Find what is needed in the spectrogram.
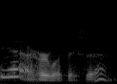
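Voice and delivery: low, very soft retold answer; muted, low-key coach's reply; understated reply. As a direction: answer quietly, playing it right down.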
